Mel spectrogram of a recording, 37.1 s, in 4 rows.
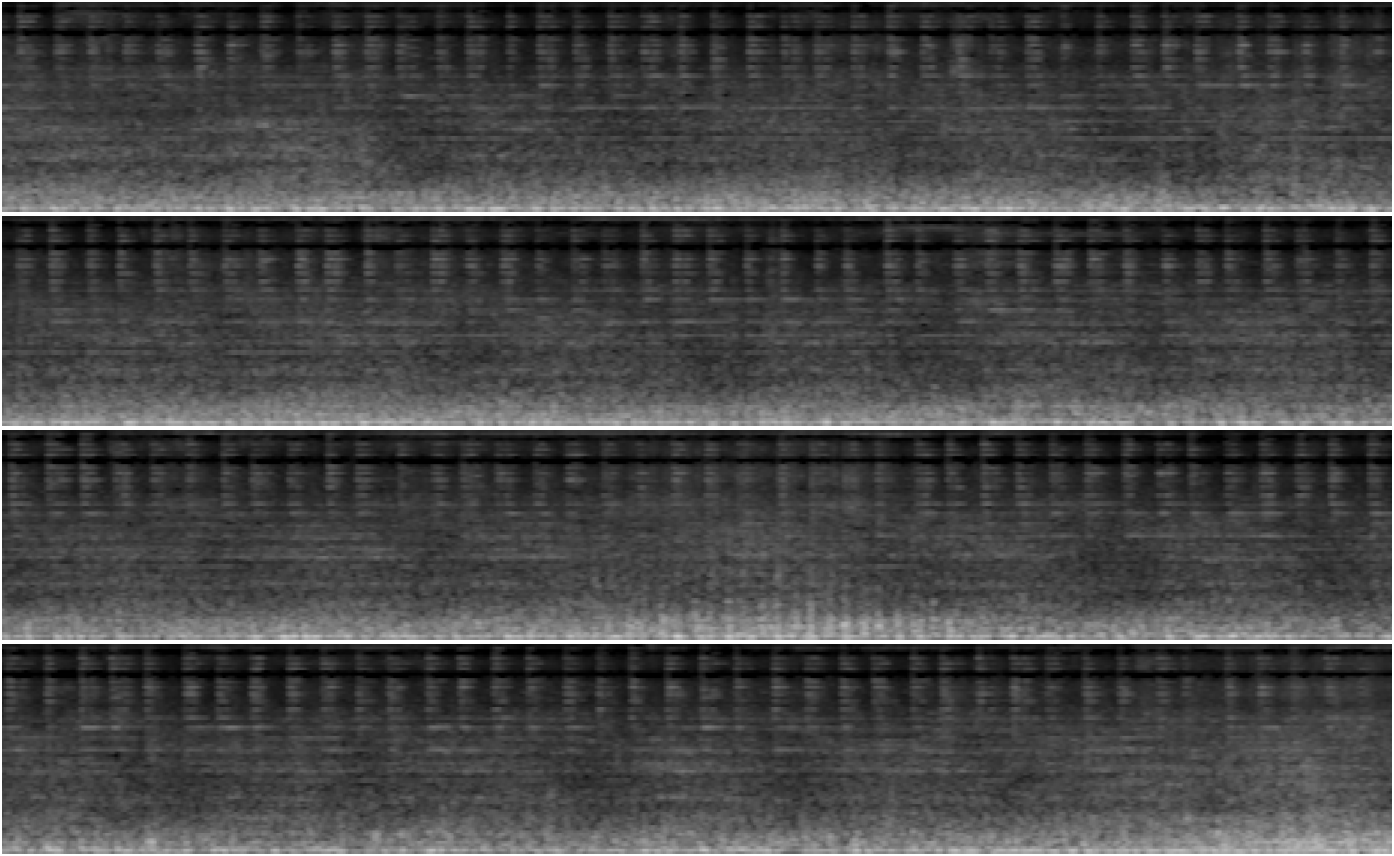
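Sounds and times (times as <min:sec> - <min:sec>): freight train wheels rumbling: 0:00.0 - 0:37.0
railroad crossing bell ringing: 0:00.0 - 0:37.0.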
